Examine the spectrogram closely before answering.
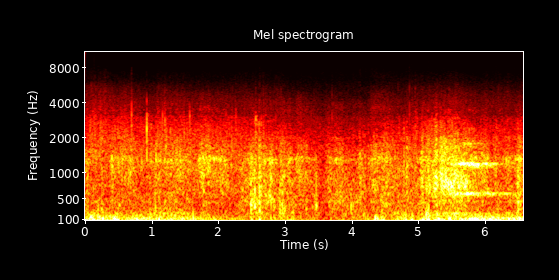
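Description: Wind buffeting the camera microphone and the tyres of a Cube Stereo 120 Pro electric mountain bike rolling fast over a muddy, leaf-strewn trail, with scattered knocks and rattles from the bike over bumps. A brief squeal sounds about five seconds in.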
